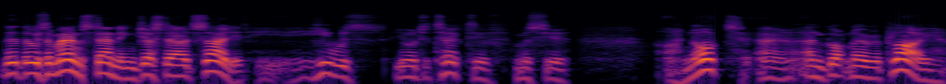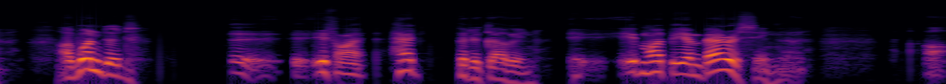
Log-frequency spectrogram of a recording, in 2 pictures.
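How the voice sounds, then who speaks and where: Casting: a pale, jittery steward who stammers and pleads, voice pitched high and dry, as a male narrator puts him on. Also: vocal fry, no room sound, muffled recording. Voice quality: stammering, frightened. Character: nervous stammering male French servant.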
